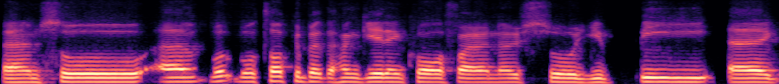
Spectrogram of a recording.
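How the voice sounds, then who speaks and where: A man's voice: medium pitch, flat delivery, a little slow, clear, resonant tone, phone-quality sound. A Scottish man hosting a darts podcast interview, asking questions in a stumbling, casual way with repeated words. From Scotland. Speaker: podcast host.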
